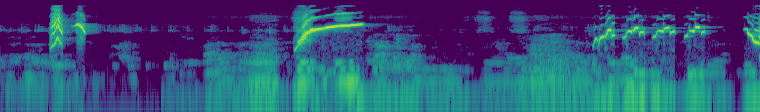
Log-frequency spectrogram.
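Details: Oriental magpie-robin, used to provoke rival males: two sharp high notes, a long rising whistle, then a quick run of chattering repeated notes.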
